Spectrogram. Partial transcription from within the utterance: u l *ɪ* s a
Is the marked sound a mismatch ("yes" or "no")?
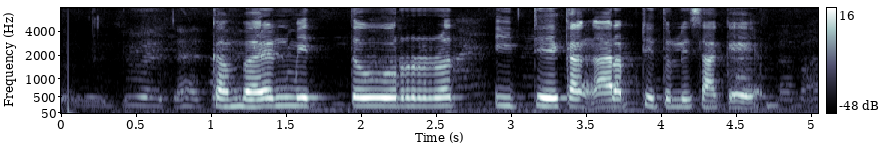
yes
